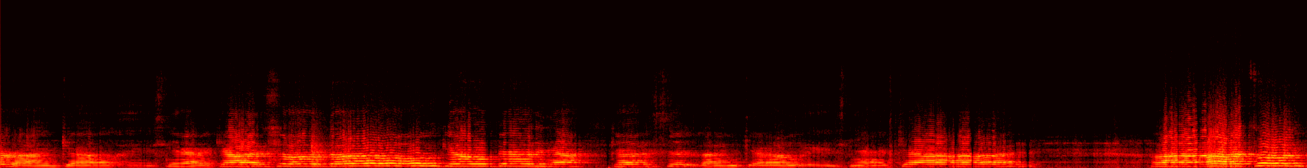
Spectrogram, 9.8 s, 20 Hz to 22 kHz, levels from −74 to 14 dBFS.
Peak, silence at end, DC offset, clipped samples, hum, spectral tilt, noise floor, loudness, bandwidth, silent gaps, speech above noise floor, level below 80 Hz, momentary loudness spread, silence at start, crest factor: -8 dBFS; 0 s; under 0.1%; under 0.1%; none; -4 dB/octave; -44 dBFS; -20 LUFS; 13 kHz; none; 24 dB; -52 dBFS; 15 LU; 0 s; 12 dB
